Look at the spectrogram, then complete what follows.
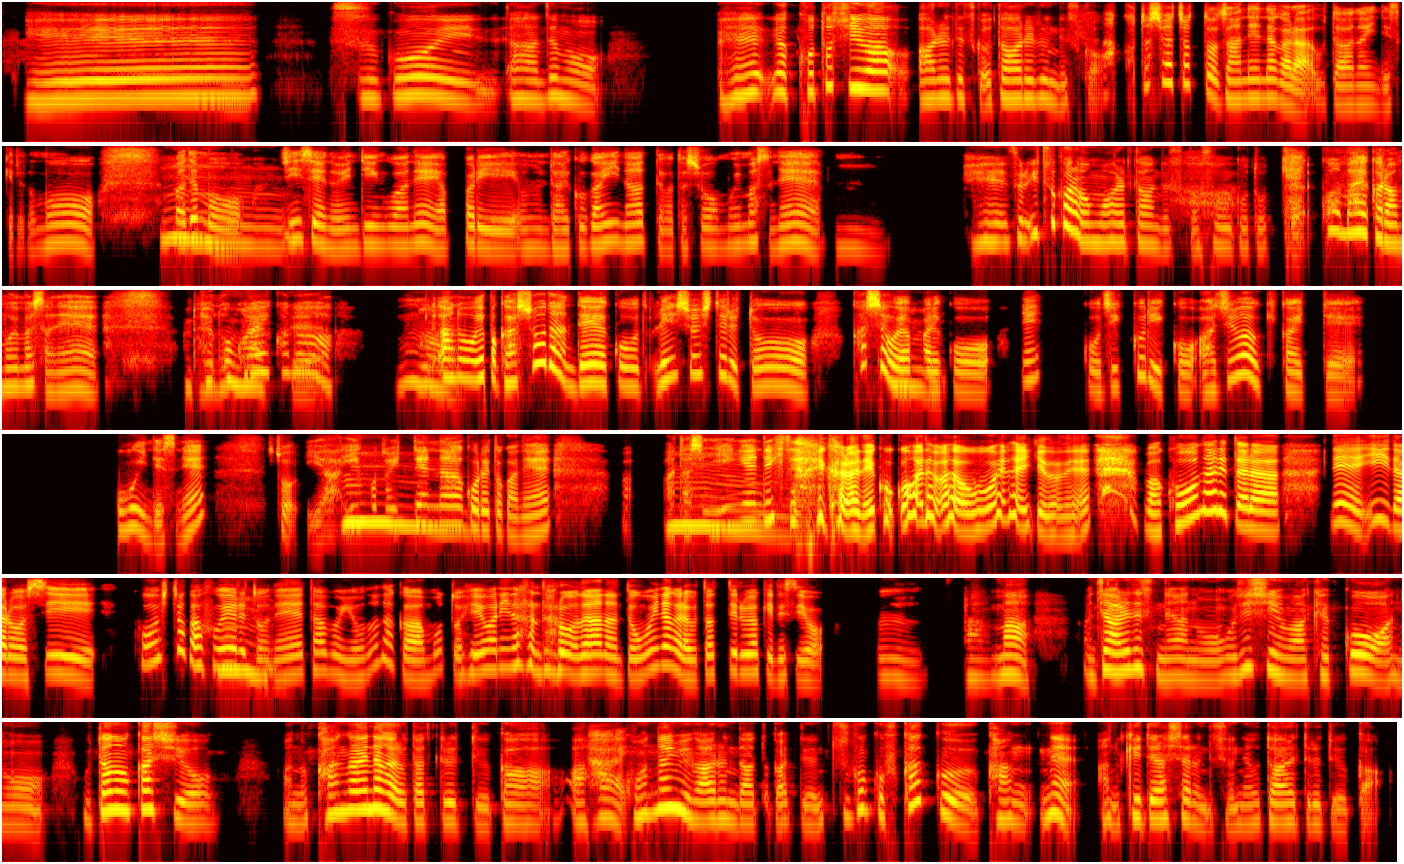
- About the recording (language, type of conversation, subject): Japanese, podcast, 人生の最期に流したい「エンディング曲」は何ですか？
- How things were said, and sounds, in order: other noise; laughing while speaking: "ないからね、ここまでまだ思えないけどね"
